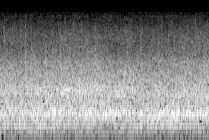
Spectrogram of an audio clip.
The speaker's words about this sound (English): They're chanting USA.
